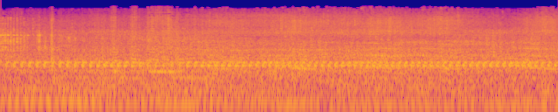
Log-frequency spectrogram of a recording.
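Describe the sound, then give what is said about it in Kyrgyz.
A car engine runs as the driver brings the car to a stop, giving a steady, loud drone with a constant tonal hum. “Азыр мен машинем менен токтотуп коёюн.”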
